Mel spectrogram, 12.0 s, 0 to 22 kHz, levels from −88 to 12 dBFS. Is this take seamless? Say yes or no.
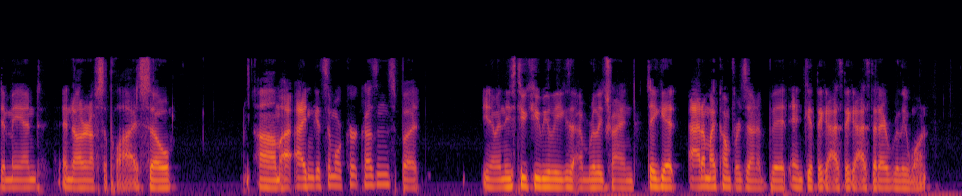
no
